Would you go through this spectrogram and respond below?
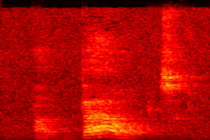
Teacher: in the word about the stress is on the second syllable but in the first syllable we have a a so in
